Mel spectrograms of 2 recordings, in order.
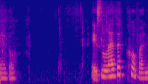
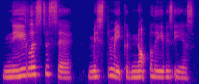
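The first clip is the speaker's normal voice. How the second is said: usual speaking voice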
